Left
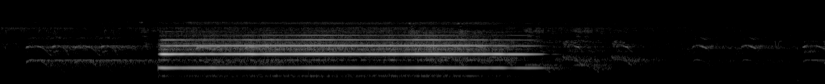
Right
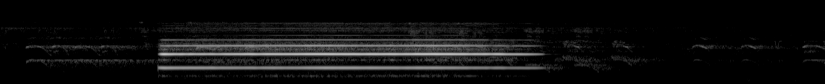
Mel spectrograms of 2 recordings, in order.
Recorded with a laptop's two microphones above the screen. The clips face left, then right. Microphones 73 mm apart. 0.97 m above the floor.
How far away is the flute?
About 0.6 m.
